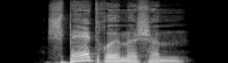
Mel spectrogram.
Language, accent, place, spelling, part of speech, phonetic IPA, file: German, Germany, Berlin, spätrömischem, adjective, [ˈʃpɛːtˌʁøːmɪʃm̩], De-spätrömischem.ogg
- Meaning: strong dative masculine/neuter singular of spätrömisch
